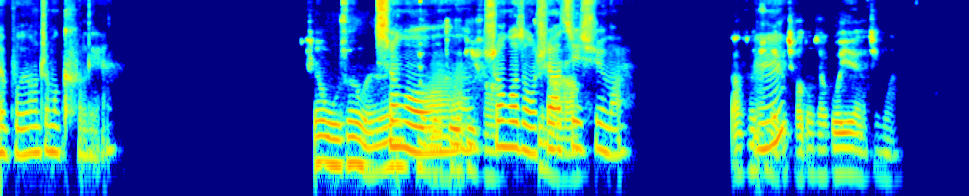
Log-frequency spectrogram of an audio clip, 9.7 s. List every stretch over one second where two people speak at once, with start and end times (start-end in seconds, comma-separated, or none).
3.8-5.9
